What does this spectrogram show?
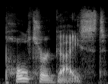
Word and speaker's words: poltergeist: that's very strange is poltergeist. So polter means something like torture or bother and gist is um a uh ghost or spirit. You can hear gist ghost pretty similar to each other.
